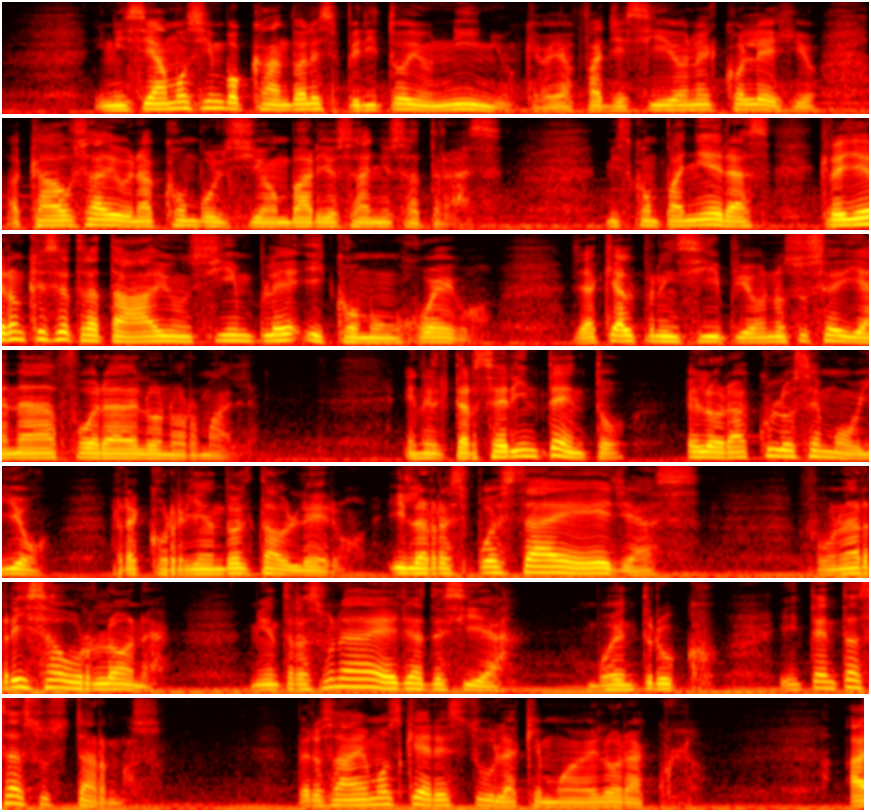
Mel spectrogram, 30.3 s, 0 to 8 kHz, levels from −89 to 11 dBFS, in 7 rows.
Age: 20-39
